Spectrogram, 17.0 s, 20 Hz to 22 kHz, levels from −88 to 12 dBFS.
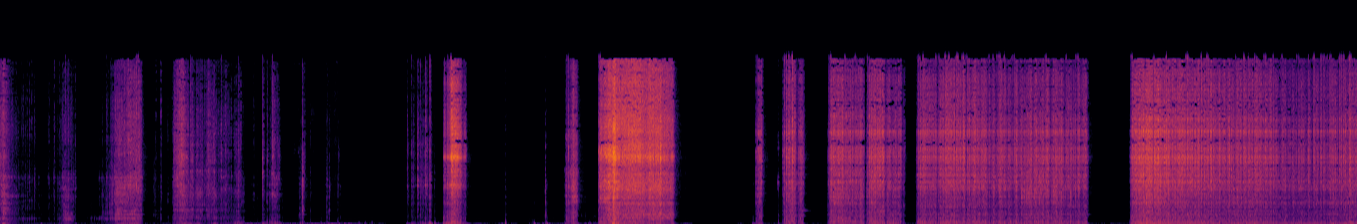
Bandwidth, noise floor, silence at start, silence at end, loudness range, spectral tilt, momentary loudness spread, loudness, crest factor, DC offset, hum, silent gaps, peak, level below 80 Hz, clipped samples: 17 kHz; -76 dBFS; 0 s; 0 s; 20 LU; 1 dB/octave; 22 LU; -25 LUFS; 30 dB; under 0.1%; none; 4.83-5.05 s, 6.48-6.60 s, 8.66-9.19 s; -2 dBFS; -56 dBFS; under 0.1%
